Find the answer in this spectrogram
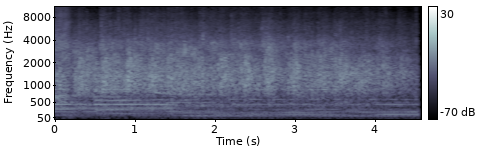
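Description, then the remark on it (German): A crowd applauds steadily, a dense wash of clapping that holds at an even, fairly loud level throughout, with a faint low hum beneath it. “Komm, gebt euch mal einen riesigen Applaus, hat wunderbar geklappt.”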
